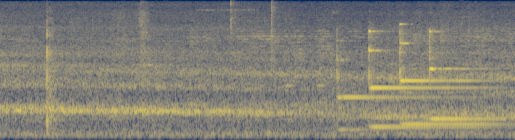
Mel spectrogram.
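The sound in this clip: Metro train arriving at the terminal station of a Chinese urban rail line: a steady rolling rumble with a sustained motor whine, followed in the final seconds by a run of bright electronic chime tones.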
